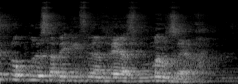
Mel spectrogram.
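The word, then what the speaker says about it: Munzer: Depois você procura saber quem foi Andreas Manzer. Você escreve lá Andreas, M-U-N-Z-E-R, Manzer, pronuncia Manzer.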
